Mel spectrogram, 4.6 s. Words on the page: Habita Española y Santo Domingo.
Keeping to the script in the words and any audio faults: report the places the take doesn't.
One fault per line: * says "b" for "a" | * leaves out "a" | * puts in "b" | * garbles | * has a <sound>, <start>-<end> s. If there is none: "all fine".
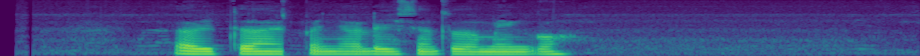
all fine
